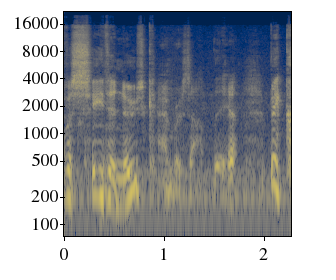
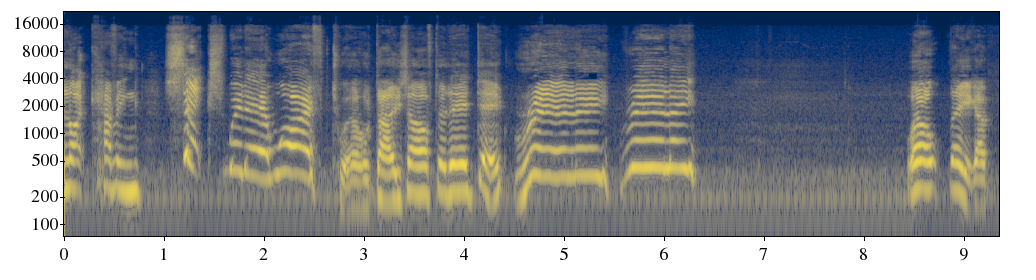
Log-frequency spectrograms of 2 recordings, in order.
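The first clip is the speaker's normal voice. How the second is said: much louder, much higher, slowed insults; furious rant; 5 semitones higher, 11 dB louder, slower than usual. Real, not acted. Vlogger rages at the camera, full furious shout. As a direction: spit every insult out. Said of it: "because I'm so pissed off".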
